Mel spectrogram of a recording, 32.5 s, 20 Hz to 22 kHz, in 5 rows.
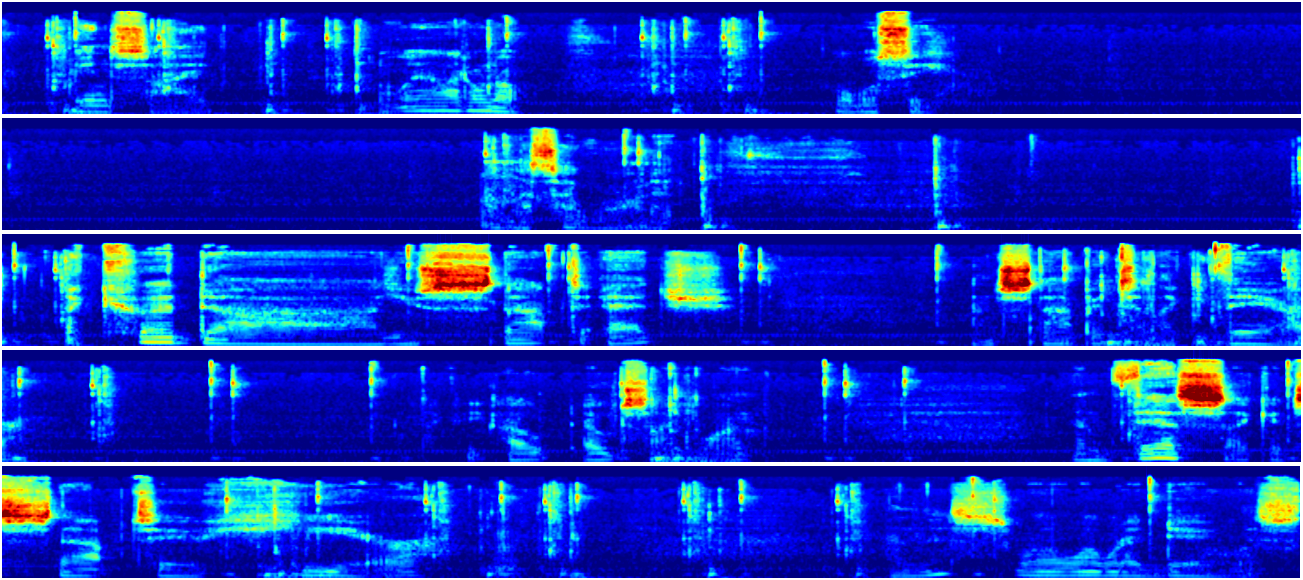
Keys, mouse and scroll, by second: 0.0 shift+middle click, 0.4 middle click, 1.3 scroll up 1, 1.4 shift+middle click, 2.0 scroll down 3, 2.5 middle click, 3.4 shift+middle click, 3.8 middle click, 9.6 click, 10.0 Tab, 11.2 Tab, 13.0 shift+middle click, 15.0 click, 18.6 alt+a, 19.1 shift+middle click, 19.5 middle click, 20.5 click, 21.3 click, 22.8 alt+a, 23.6 click, 24.0 middle click, 25.9 click, 27.4 alt+a, 27.5 middle click, 28.5 shift+middle click, 28.8 middle click, 29.7 shift+middle click, 30.8 click, 31.7 click.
